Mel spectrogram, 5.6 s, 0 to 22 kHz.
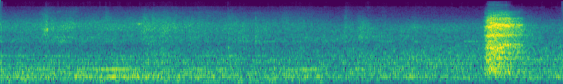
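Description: A Seoul Metro Line 1 subway train rides from Seodongtan station with a steady low rumble and rolling noise inside the car, plus a brief hiss near the end.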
